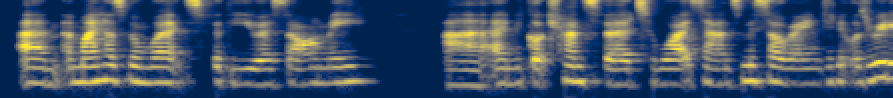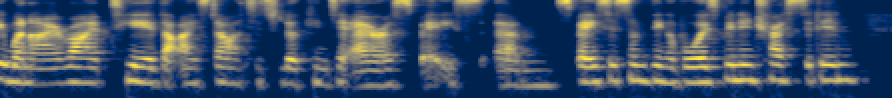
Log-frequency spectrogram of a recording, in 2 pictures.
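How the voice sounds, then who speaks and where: In an English accent, a woman talks very fast in a flat monotone with hardly any pauses, on a very clean recording with a silent background. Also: medium pitch for a woman. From southern England, outside London. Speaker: public relations coordinator. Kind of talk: career interview talk. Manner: hesitant, many ums.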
